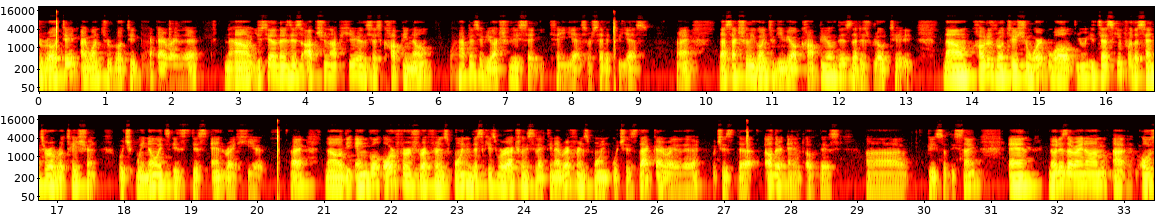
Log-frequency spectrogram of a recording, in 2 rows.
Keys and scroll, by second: 1.8 space.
